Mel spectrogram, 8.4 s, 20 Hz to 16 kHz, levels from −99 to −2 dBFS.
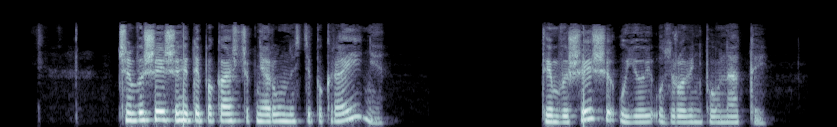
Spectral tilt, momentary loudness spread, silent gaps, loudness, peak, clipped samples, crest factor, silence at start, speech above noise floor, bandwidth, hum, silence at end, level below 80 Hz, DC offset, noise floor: -5 dB/octave; 13 LU; 4.29-5.41 s; -18 LUFS; -2 dBFS; under 0.1%; 18 dB; 1.2 s; 37 dB; 8 kHz; none; 0.75 s; -54 dBFS; under 0.1%; -55 dBFS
